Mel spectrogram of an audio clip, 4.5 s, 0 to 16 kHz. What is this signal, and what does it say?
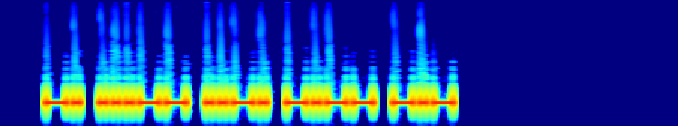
Morse code, heard as a keyed tone, about 28 wpm, 700 Hz. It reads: N3FYK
